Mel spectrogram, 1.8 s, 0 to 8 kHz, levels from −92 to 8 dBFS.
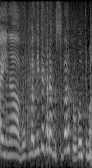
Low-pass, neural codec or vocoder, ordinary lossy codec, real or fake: none; codec, 16 kHz, 1 kbps, X-Codec, HuBERT features, trained on balanced general audio; none; fake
